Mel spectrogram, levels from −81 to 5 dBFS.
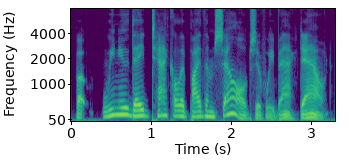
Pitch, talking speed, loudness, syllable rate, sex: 125 Hz, 220 wpm, -17 LUFS, 5.4 syllables/s, male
